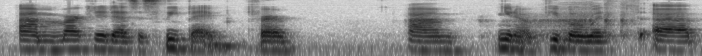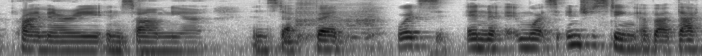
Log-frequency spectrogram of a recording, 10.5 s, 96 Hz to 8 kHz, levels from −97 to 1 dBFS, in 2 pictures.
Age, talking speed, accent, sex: 20-39, 140 wpm, American, female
